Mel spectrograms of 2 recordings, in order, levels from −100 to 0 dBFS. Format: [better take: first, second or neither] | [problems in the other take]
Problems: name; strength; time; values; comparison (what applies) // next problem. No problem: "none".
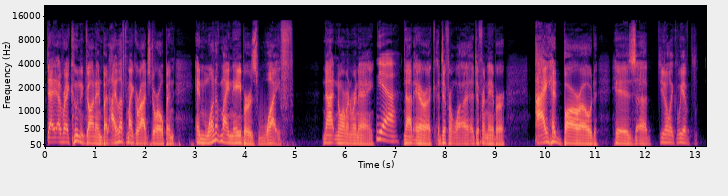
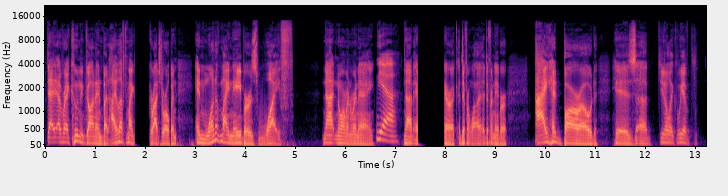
first | audio freezing; at 2 s and at 7.5 s for 0.5 s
